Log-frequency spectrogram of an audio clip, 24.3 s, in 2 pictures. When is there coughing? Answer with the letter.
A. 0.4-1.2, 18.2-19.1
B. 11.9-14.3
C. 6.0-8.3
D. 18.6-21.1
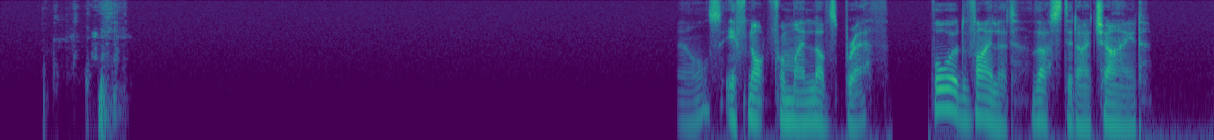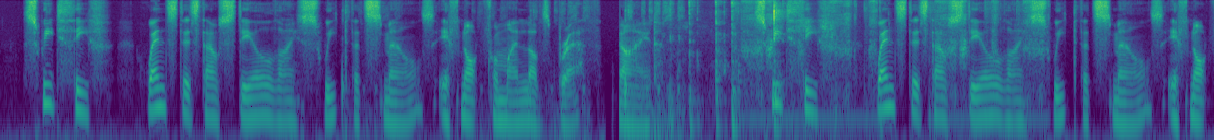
A.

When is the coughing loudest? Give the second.
1 s.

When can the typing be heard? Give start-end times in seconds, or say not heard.
18.6-21.1.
